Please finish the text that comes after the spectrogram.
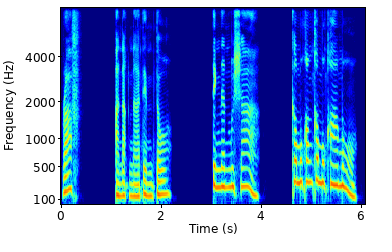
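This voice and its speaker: A woman's voice: on the high side, sing-song, slow pace, a little mellow, no room sound, studio quality, voice pushed up. Woman acting a desperate young mother, pleading. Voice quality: breaking, strained voice. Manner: pleading, tearful.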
